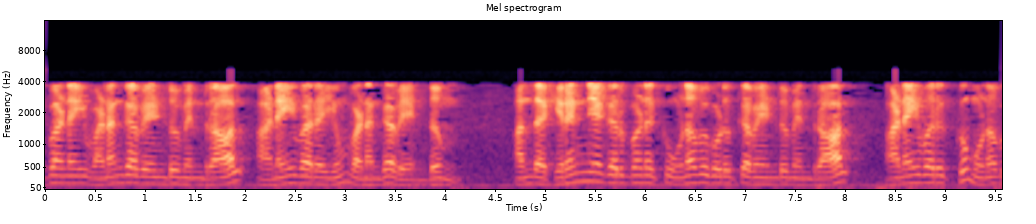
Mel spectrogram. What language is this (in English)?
Tamil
